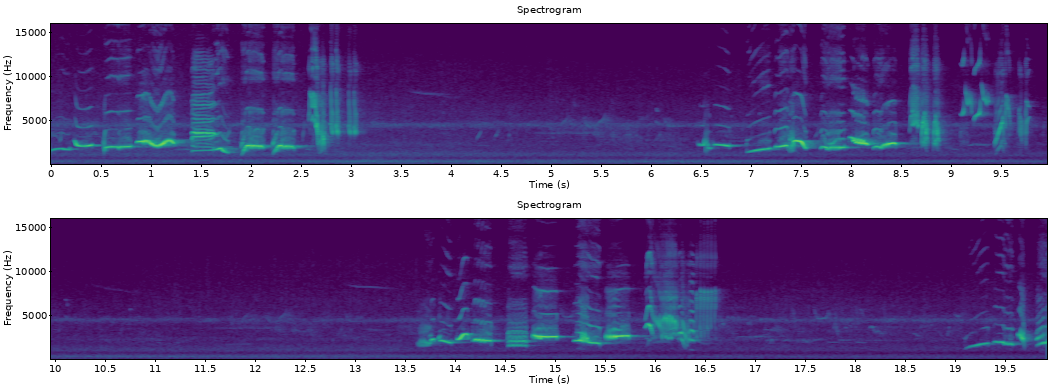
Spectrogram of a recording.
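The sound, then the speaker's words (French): A Eurasian blackbird sings clear, fluting phrases in three separate strophes with pauses between them, each ending in higher twittering notes; fairly loud, with no other voices. “Ses strophes sont toutes différentes, avec beaucoup d'inventions, de la musicalité. Le merle est un artiste.”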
